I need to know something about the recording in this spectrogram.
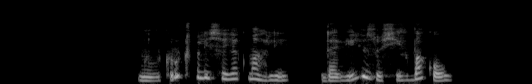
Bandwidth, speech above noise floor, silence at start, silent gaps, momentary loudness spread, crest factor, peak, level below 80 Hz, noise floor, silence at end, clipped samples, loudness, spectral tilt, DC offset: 7.6 kHz; over 59 dB; 1.4 s; 2.89-3.21 s; 7 LU; 20 dB; -14 dBFS; -74 dBFS; under -90 dBFS; 0.8 s; under 0.1%; -32 LUFS; -6 dB/octave; under 0.1%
